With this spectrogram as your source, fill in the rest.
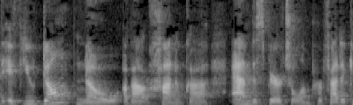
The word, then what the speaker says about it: Hanukkah: Well, that's the Het sound. It's rolled in the kind of in the back of your throat. So if you can think about clearing your throat, then you'll pronounce the first letter of Hanukkah correctly. So let's see here.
